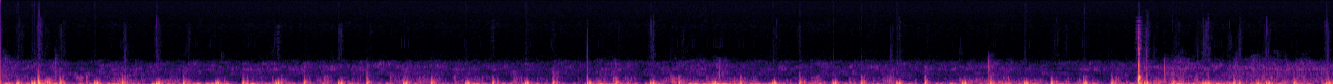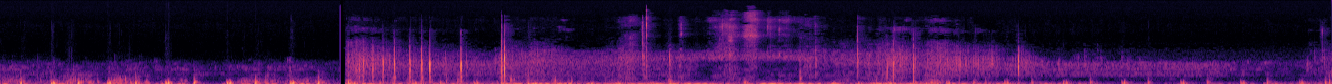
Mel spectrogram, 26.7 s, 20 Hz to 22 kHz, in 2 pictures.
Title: ASMR Heartbeat Sounds and More | Heartbeat ASMR #46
